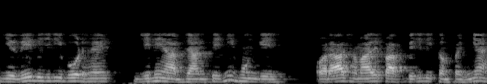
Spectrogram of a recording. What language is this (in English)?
Hindi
